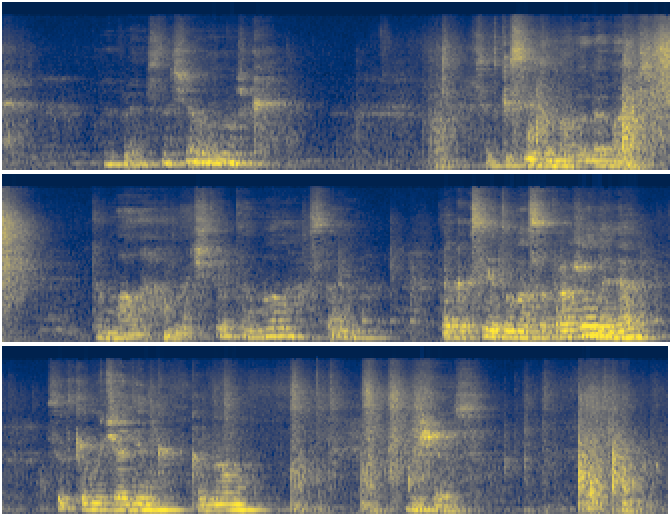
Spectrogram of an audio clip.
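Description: A middle-aged man talks calmly close by, in a small echoing room.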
